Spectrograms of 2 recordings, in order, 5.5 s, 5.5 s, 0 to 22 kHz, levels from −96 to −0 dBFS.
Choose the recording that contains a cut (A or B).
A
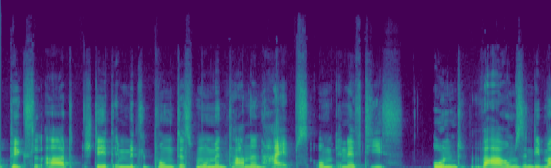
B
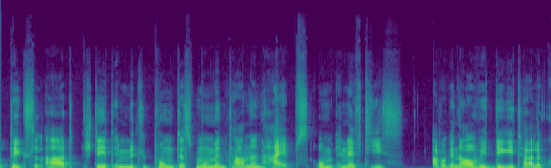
A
